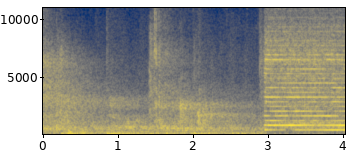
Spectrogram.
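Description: Sneakers squeak on a hard court in an echoing gym.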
